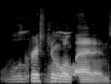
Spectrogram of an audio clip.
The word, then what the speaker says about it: Christian Wolanin: Christian Wolanin.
